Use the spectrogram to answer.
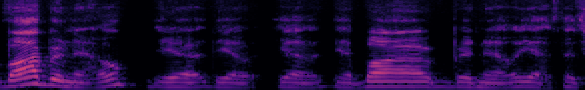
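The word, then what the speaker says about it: Abarbanel: the the orb barnel the the yeah the barrenell yes that's how you say it was the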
